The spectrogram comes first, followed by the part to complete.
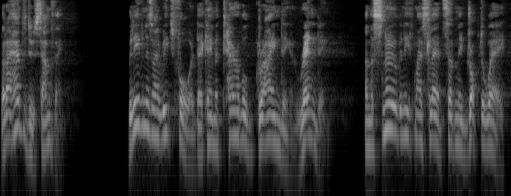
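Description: A man playing a florid, anxious young gentleman adventurer, telling his tale in a wordy, mannered way with wry understatement in a comic audio drama. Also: on the high side, slightly rough. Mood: tense, dramatic. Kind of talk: first-person comic adventure storytelling, letter-like period narration.

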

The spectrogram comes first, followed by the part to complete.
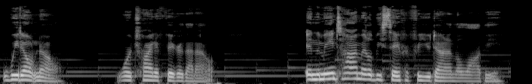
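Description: A woman's voice: on the low side, expressive, fast talker, mellow, soft background music. No-nonsense female FBI agent. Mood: calm, authoritative. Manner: authoritative, no-nonsense, terse. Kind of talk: audio drama acting.

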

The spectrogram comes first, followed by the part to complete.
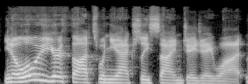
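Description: A young man hosting a casual sports podcast, talking loosely and excitedly with lots of fillers. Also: on the high side, quick pace. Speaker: podcast host.

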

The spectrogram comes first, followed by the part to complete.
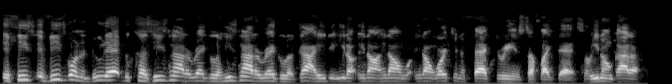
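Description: A man's voice: on the high side, fairly even intonation, no room sound. A man co-hosting a podcast, chatting casually and often repeating words as he works out his point. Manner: halting, repeats words while getting points out. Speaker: podcast co-host.

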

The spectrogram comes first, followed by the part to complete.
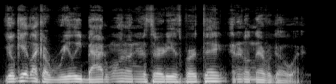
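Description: A man's voice: medium pitch, racing, a little mellow. A man in his early thirties, co-hosting a casual chat, joking and riffing with mock quotes. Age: 30s. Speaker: podcast co-host.

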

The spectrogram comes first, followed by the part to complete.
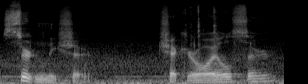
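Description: Casting: male actor as talkative, folksy filling-station attendant, lowish voice, radio play, clear vehicle hum behind. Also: takes it slowly. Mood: affable. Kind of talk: radio drama acting.

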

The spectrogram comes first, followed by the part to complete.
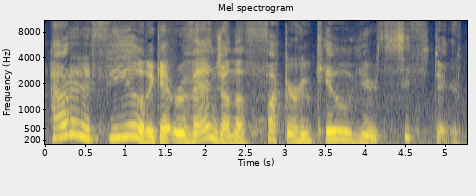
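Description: A man voicing a vengeful undead gangster ghost, bitter and taunting in drawn-out questions. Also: high-pitched, lively intonation, a little mellow, pitched above the performer's own voice.

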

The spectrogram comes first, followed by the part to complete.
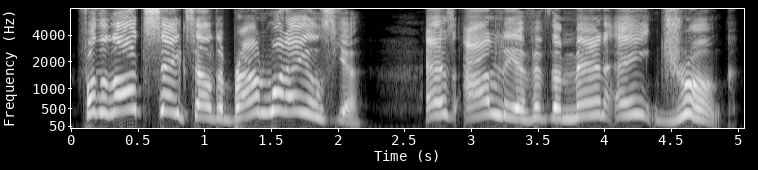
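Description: Shrill old wife, scolding and shouting, voice leaping all over, dry sound. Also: male voice, sing-song, unhurried, no echo, heavily acted. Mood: furious.

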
